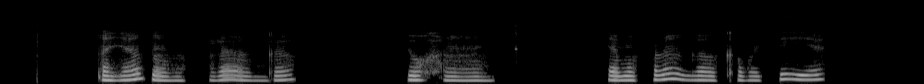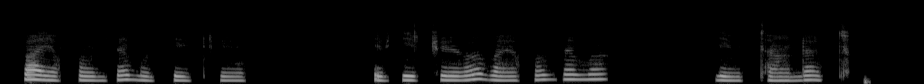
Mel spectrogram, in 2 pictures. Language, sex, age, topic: Kinyarwanda, female, 25-35, finance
